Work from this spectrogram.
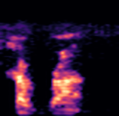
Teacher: Emphasis on the first syllable.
